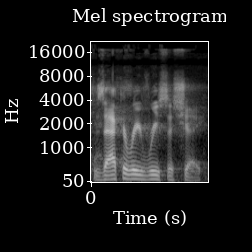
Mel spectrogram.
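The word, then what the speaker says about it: Zaccharie Risacher: me up for whatever reason Zary R Shay Zachary R Shay um you know number one overall pick uh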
